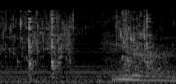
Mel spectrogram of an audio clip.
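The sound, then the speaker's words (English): A splash of beer is poured into completely cooled melted butter to make a sauce: a few bright drips and splatters, then a steadier liquid rush, with a low voice faintly murmuring near the end. “This part is optional, but with that melted butter that's completely cooled off, we're gonna pour a splash”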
